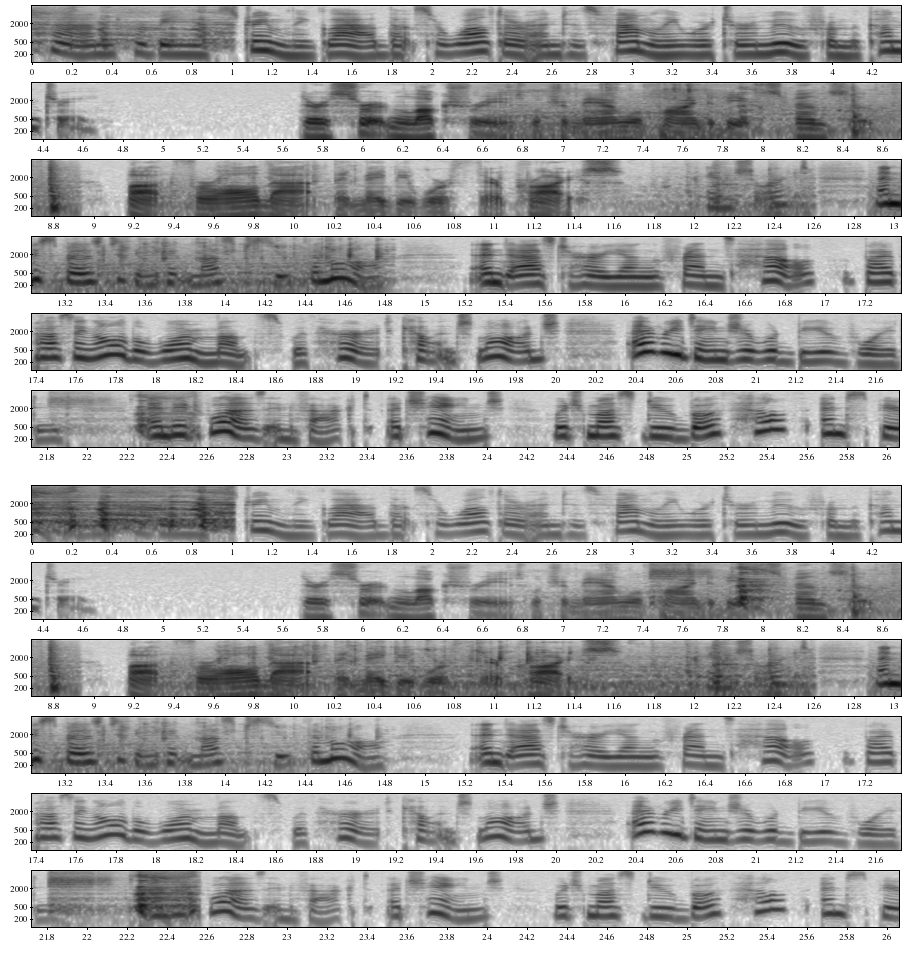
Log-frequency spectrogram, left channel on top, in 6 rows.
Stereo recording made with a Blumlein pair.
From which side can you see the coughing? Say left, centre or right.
right.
